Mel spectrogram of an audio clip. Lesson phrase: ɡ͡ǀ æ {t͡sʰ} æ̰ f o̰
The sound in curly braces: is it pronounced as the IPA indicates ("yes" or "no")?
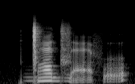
no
